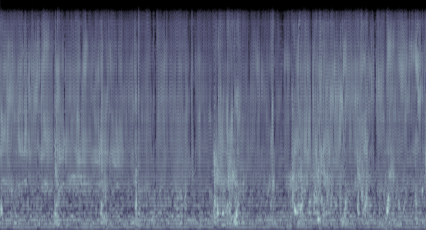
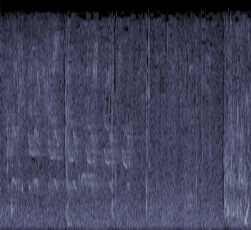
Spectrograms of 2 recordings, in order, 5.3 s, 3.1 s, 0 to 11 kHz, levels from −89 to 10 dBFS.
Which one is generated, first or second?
first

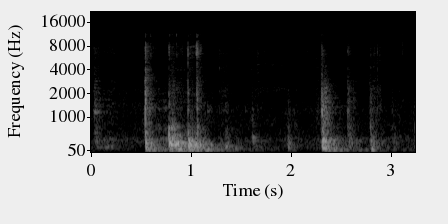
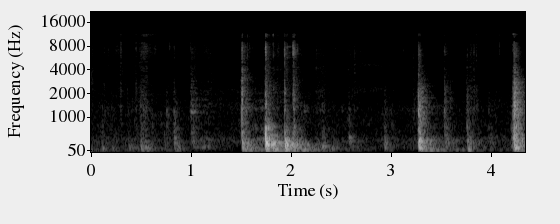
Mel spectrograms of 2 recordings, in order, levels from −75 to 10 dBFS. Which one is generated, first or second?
first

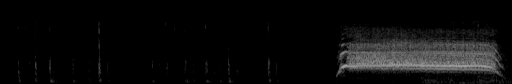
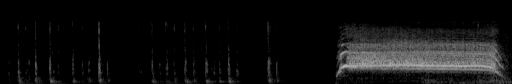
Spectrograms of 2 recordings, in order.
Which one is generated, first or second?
first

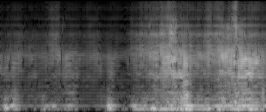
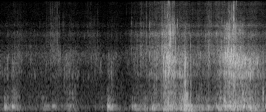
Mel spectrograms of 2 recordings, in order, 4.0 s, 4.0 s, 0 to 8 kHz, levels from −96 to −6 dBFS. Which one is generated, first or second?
first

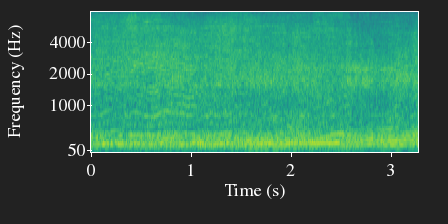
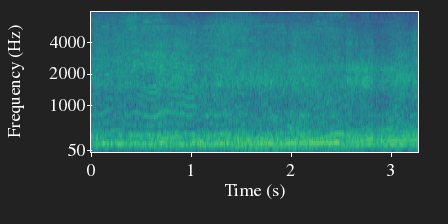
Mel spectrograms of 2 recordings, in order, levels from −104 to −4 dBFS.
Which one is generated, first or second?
first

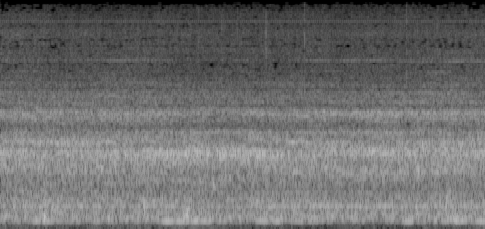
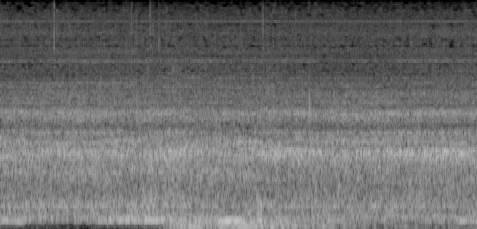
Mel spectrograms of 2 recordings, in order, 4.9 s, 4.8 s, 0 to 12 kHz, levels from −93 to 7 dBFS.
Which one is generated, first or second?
second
